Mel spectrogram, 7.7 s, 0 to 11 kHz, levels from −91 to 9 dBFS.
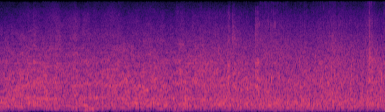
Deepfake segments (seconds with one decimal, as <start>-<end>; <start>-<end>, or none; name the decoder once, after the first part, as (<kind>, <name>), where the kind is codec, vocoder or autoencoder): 0.0-4.0 (codec, SNAC)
